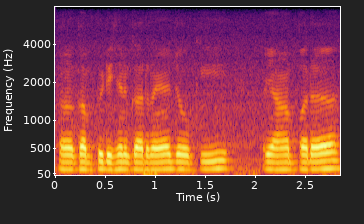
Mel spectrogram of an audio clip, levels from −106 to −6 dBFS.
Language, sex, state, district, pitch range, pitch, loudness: Hindi, male, Chandigarh, Chandigarh, 125-130 Hz, 130 Hz, -14 LUFS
